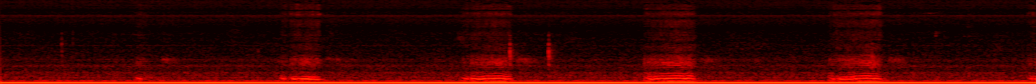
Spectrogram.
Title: Mylly snores shih tzu シーズー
